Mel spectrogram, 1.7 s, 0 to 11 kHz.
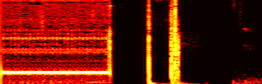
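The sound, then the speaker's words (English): A steady electronic ringback tone purrs through a phone line on an outgoing call to the GX94 Groundhog, then cuts off abruptly, followed by two sharp clicks like the call being picked up and faint line noise. “He might not actually pick up the phone this time.”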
